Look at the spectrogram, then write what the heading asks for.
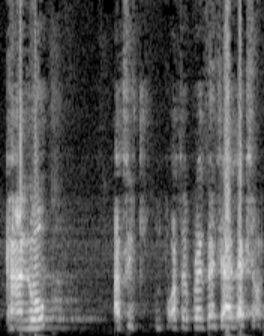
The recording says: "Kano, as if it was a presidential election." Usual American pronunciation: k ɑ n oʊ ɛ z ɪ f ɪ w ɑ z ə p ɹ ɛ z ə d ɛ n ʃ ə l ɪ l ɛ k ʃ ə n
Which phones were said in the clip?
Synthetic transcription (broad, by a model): k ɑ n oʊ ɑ s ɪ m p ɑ s ə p ɹ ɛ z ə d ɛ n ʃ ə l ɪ l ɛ k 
